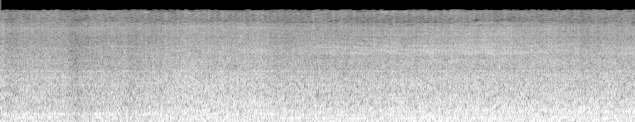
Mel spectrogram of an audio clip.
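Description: A bulldozer's diesel engine rumbles steadily.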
